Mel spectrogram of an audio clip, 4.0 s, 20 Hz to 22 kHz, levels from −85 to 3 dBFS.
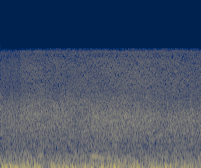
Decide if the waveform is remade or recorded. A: remade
